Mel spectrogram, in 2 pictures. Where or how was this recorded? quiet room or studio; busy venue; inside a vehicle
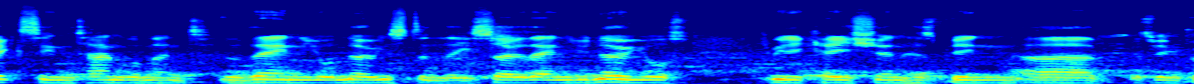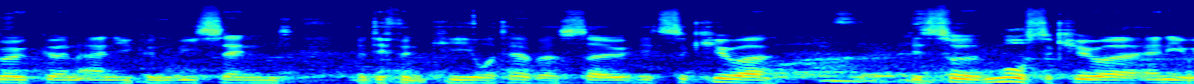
busy venue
